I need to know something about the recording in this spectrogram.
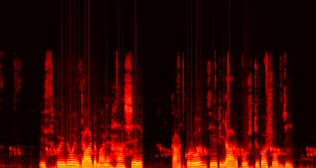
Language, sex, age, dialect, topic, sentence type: Bengali, male, 18-24, Rajbangshi, agriculture, statement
